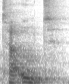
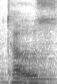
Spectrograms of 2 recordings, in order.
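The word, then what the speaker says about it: טעות: So to honor that idea, I would employ the gematriatic idea of ta'ut. Ta'ut in Hebrew, ta'us, depending on your pronunciation, means a mistake.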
